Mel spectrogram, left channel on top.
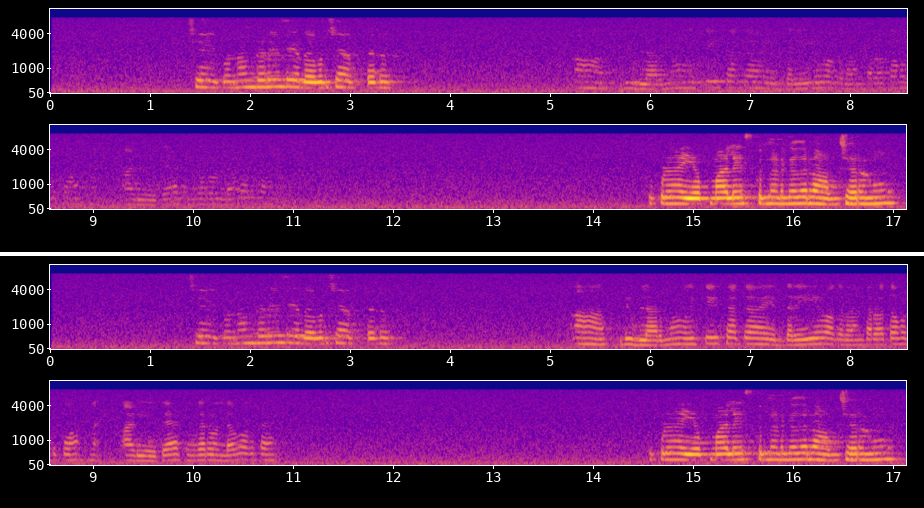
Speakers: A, on the left; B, on the right.
A: చేయకుండా ఉండడండి. ఏదో ఒకటి చేత్తాడు.
B: ఆ త్రిబుల్ఆర్ మూవీ తీసాక ఇద్దరీ ఒకదాని తర్వాత ఒక. <unintelligible> రెండా ఒకటా
A: ఇప్పుడు అయ్యప్ప మాల వేసుకున్నాడు కదా రామ్ చరణ్.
